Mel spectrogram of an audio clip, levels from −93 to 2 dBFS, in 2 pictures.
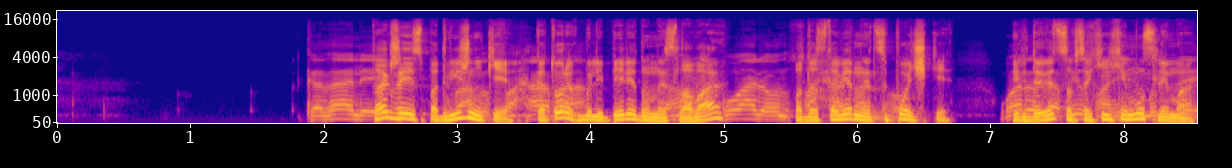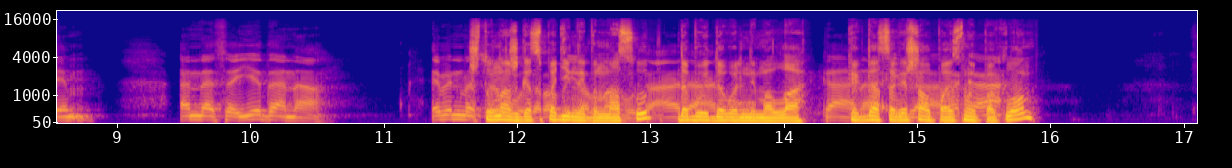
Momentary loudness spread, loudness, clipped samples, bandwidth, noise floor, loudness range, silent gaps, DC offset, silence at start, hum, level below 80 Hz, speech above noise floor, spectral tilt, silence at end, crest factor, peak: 13 LU; -13 LUFS; under 0.1%; 16 kHz; -77 dBFS; 5 LU; none; under 0.1%; 1.9 s; none; -46 dBFS; 65 dB; -6 dB/octave; 1.2 s; 14 dB; 0 dBFS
